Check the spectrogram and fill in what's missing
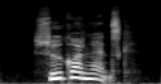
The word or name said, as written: sydgrønlandsk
